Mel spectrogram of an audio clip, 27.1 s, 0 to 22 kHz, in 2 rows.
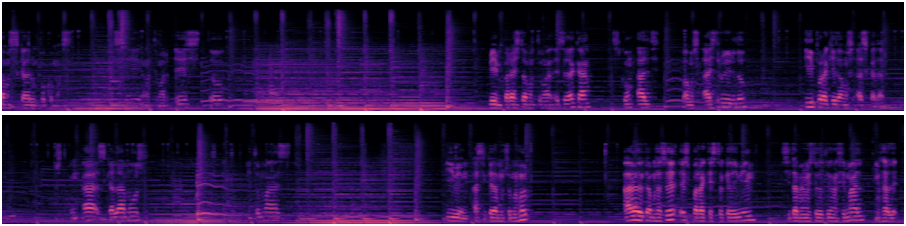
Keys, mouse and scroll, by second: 1.7 click, 2.3 g, 3.5 r, 4.2 s, 5.3 click, 6.3 KP_Decimal, 7.9 alt+click, 10.2 e, 12.0 s, 14.2 s, 15.9 alt+click, 16.2 s, 17.4 alt+click, 17.8 s, 18.5 alt+z, 18.9 Tab, 19.5 middle click, 20.4 shift+middle click, 20.8 middle click, 21.4 KP_1, 21.7 KP_3, 22.7 middle click, 23.5 KP_1, 24.5 shift+middle click.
